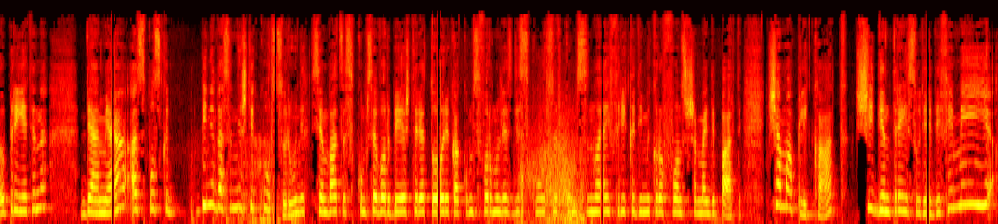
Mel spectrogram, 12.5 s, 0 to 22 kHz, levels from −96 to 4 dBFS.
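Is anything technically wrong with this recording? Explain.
Yes. There is a gap at a join of encoded pieces at 1.39, 3.42, 5.46, 7.50, 9.54 and 11.57 s, roughly every 2 s. Each is a gap of about 36 to 38 ms. The audio was evidently encoded in separate pieces and butted together untrimmed, so each encoder's start-up delay and final-frame padding remain as dead air. The silences have smeared edges, and the sound resumes exactly where it stopped. Unlike random network dropouts, the gaps are evenly spaced and nearly identical in length.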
